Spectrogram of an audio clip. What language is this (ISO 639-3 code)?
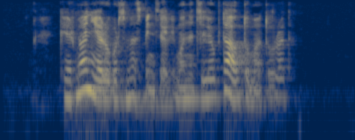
kat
